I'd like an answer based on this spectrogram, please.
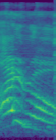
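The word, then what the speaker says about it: Iroh: right they mispronounced Katara Uncle ero man Uncle ero it's Uncle iro they didn't St they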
